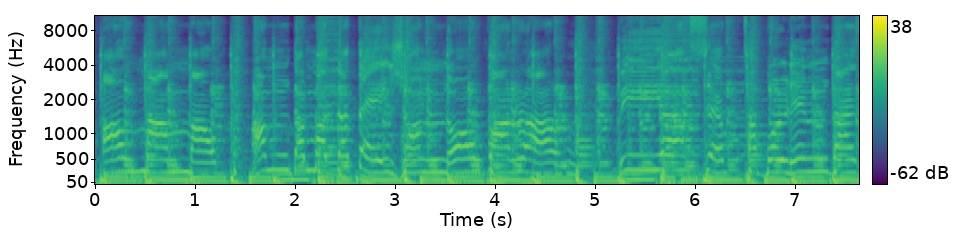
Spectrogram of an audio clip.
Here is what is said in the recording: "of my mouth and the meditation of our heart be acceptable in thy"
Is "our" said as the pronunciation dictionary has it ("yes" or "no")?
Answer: yes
